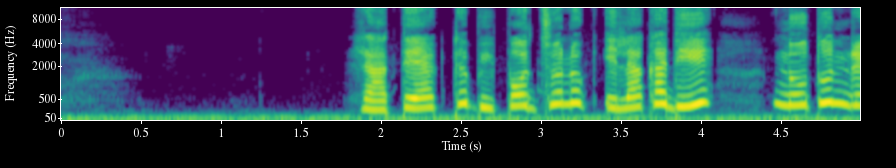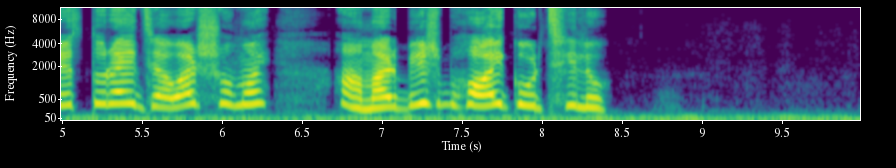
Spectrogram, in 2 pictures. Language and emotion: Bengali, fearful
